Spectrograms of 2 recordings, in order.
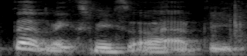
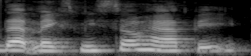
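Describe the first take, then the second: First: Said through a real laugh; giggling with happy relief; laughing happily. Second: Said in the usual way. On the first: Real, not acted. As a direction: laugh the words out with joy. Laughing at grandmother's good news.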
